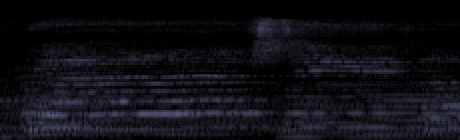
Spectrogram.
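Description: A young girl singing into a microphone, with music accompanying her.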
